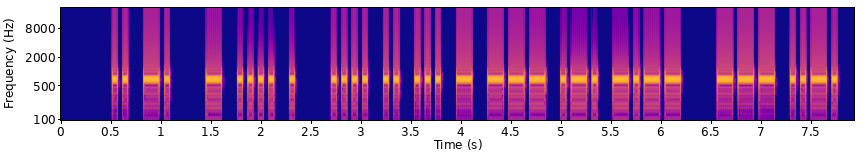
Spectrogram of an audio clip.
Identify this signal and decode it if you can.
Morse code, heard as a keyed tone, about 23 wpm, 700 Hz. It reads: IN THE HISTORY OF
